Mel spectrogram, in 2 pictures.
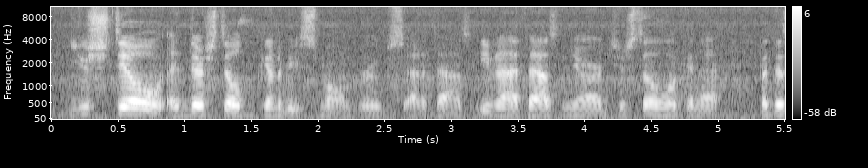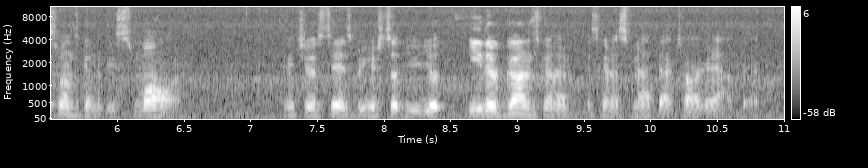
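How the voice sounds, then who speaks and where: Noticeable background noise sits under speech that runs at a fairly quick pace with ordinary pitch variation. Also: man, medium pitch for a man, big swings in loudness. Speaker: rifle shooter. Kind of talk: casual talk to camera.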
